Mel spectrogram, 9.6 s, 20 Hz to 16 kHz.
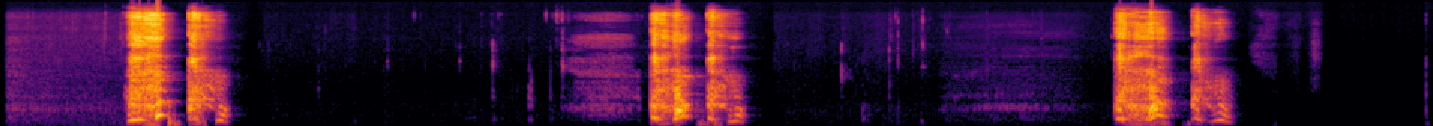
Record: {"three_cough_length": "9.6 s", "three_cough_amplitude": 32767, "three_cough_signal_mean_std_ratio": 0.26, "survey_phase": "beta (2021-08-13 to 2022-03-07)", "age": "45-64", "gender": "Female", "wearing_mask": "No", "symptom_cough_any": true, "symptom_runny_or_blocked_nose": true, "symptom_fatigue": true, "symptom_change_to_sense_of_smell_or_taste": true, "symptom_onset": "3 days", "smoker_status": "Ex-smoker", "respiratory_condition_asthma": true, "respiratory_condition_other": false, "recruitment_source": "Test and Trace", "submission_delay": "2 days", "covid_test_result": "Positive", "covid_test_method": "RT-qPCR", "covid_ct_value": 12.9, "covid_ct_gene": "ORF1ab gene"}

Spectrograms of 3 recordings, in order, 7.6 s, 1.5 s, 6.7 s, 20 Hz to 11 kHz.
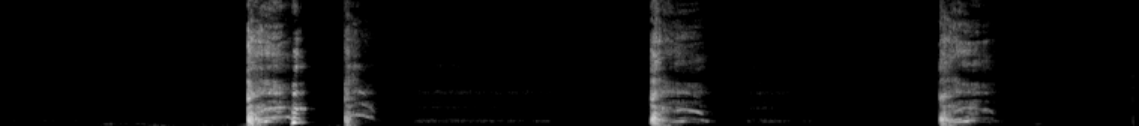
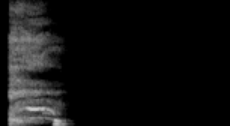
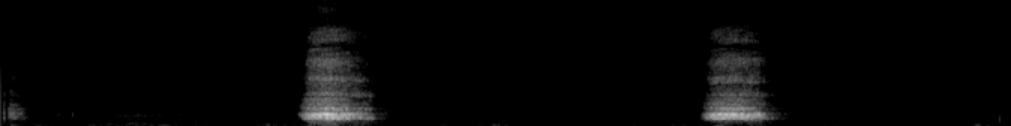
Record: {"three_cough_length": "7.6 s", "three_cough_amplitude": 32714, "three_cough_signal_mean_std_ratio": 0.22, "cough_length": "1.5 s", "cough_amplitude": 10720, "cough_signal_mean_std_ratio": 0.38, "exhalation_length": "6.7 s", "exhalation_amplitude": 14266, "exhalation_signal_mean_std_ratio": 0.26, "survey_phase": "beta (2021-08-13 to 2022-03-07)", "age": "18-44", "gender": "Female", "wearing_mask": "No", "symptom_cough_any": true, "symptom_runny_or_blocked_nose": true, "symptom_sore_throat": true, "symptom_fever_high_temperature": true, "symptom_headache": true, "symptom_loss_of_taste": true, "symptom_onset": "3 days", "smoker_status": "Never smoked", "respiratory_condition_asthma": false, "respiratory_condition_other": false, "recruitment_source": "Test and Trace", "submission_delay": "2 days", "covid_test_result": "Positive", "covid_test_method": "RT-qPCR", "covid_ct_value": 18.2, "covid_ct_gene": "N gene"}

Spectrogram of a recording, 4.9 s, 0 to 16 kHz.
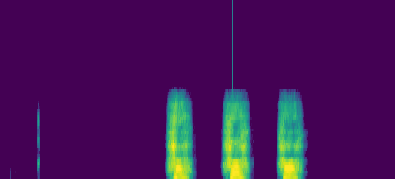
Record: {"exhalation_length": "4.9 s", "exhalation_amplitude": 29008, "exhalation_signal_mean_std_ratio": 0.28, "survey_phase": "beta (2021-08-13 to 2022-03-07)", "age": "18-44", "gender": "Female", "wearing_mask": "No", "symptom_none": true, "smoker_status": "Never smoked", "respiratory_condition_asthma": true, "respiratory_condition_other": false, "recruitment_source": "REACT", "submission_delay": "2 days", "covid_test_result": "Negative", "covid_test_method": "RT-qPCR", "influenza_a_test_result": "Negative", "influenza_b_test_result": "Negative"}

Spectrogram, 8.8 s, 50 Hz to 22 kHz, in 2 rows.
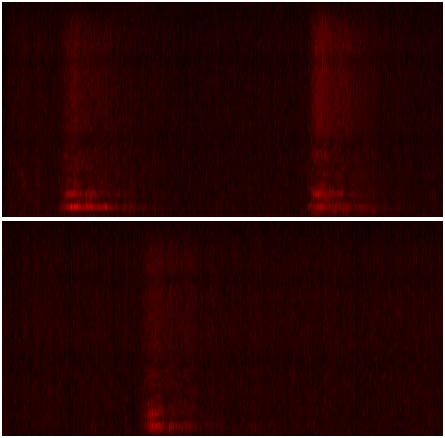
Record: {"exhalation_length": "8.8 s", "exhalation_amplitude": 28, "exhalation_signal_mean_std_ratio": 0.43, "survey_phase": "beta (2021-08-13 to 2022-03-07)", "age": "65+", "gender": "Male", "wearing_mask": "No", "symptom_cough_any": true, "symptom_sore_throat": true, "smoker_status": "Never smoked", "respiratory_condition_asthma": false, "respiratory_condition_other": false, "recruitment_source": "Test and Trace", "submission_delay": "2 days", "covid_test_result": "Positive", "covid_test_method": "RT-qPCR", "covid_ct_value": 28.4, "covid_ct_gene": "ORF1ab gene", "covid_ct_mean": 28.9, "covid_viral_load": "330 copies/ml", "covid_viral_load_category": "Minimal viral load (< 10K copies/ml)"}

